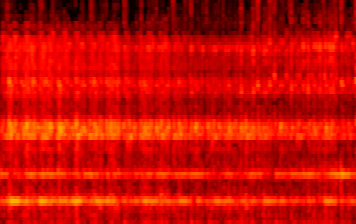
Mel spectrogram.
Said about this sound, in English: I wonder what happens when we do the morph wheel on this.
